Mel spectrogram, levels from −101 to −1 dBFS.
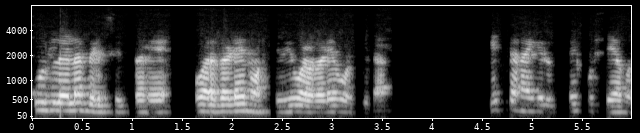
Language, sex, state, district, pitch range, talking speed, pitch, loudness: Kannada, female, Karnataka, Mysore, 170-220 Hz, 80 wpm, 190 Hz, -17 LUFS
